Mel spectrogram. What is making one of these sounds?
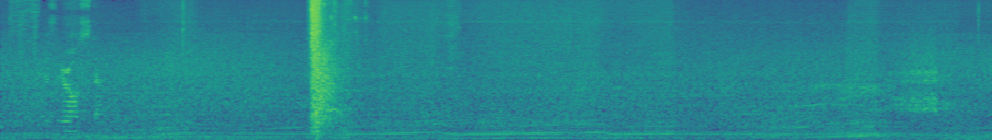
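A van engine hums steadily as it drives along a street.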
